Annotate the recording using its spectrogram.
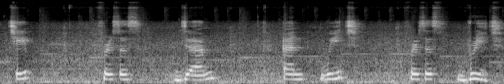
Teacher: J is voiceless while j is voiced. These are both alveolar affricates combining a stop and a fricative.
